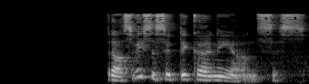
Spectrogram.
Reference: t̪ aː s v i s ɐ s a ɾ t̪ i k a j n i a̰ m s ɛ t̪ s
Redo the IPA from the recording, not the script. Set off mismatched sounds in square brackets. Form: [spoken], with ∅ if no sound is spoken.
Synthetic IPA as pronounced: t̪ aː s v i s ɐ s [i] ɾ t̪ i k a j n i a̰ [n] s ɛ [∅] s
